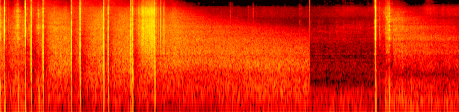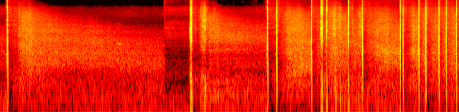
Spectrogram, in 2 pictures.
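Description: Fireworks going off: rapid volleys of sharp bangs, each followed by a crackling that fades. A few single bangs come in the middle, and another dense volley comes near the end.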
